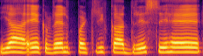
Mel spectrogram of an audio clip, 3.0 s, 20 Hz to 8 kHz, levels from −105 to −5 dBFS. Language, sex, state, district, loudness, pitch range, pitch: Hindi, female, Jharkhand, Palamu, -13 LUFS, 230-245 Hz, 240 Hz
